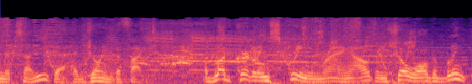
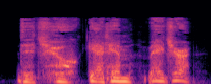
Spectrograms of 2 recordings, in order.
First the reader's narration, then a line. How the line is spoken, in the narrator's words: she asked weakly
